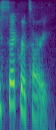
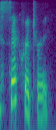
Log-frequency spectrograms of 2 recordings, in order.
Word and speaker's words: secretary: if we use um if we don't use election and we read every single sound it would be secretary right now if we use election it would be secretary secretary do you see that um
